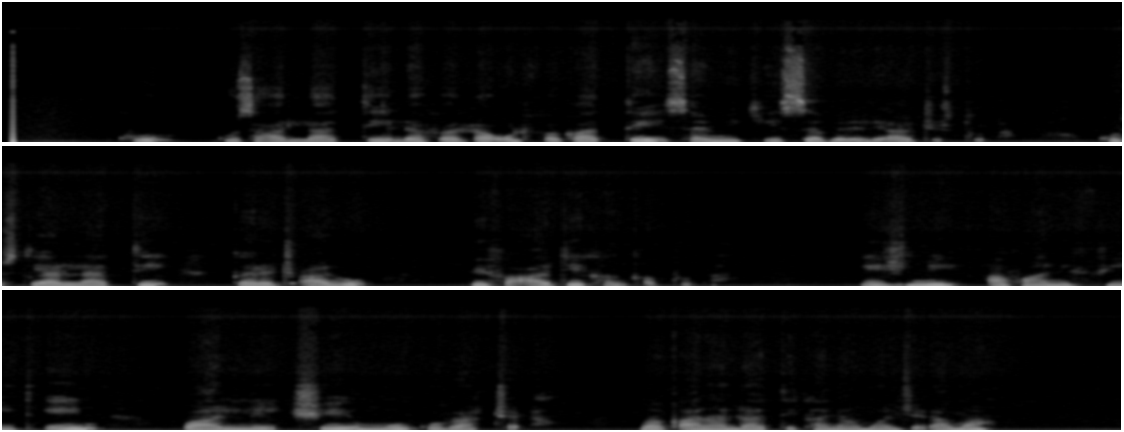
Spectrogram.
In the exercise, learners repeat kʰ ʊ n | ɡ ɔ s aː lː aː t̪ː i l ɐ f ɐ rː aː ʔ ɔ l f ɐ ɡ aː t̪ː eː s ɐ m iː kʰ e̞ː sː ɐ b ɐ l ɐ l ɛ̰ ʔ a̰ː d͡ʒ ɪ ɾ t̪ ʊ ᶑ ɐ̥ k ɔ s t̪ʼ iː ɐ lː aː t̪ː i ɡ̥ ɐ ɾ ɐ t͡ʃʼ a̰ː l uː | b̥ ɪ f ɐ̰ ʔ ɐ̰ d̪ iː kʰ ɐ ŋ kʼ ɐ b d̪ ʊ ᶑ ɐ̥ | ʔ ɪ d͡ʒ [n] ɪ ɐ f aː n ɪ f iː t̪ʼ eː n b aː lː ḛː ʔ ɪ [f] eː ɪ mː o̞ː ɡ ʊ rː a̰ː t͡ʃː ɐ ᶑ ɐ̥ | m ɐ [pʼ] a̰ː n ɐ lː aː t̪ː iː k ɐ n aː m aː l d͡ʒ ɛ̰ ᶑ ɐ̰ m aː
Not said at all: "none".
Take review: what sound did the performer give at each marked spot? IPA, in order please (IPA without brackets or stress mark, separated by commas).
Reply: n, ʃ, kʼ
